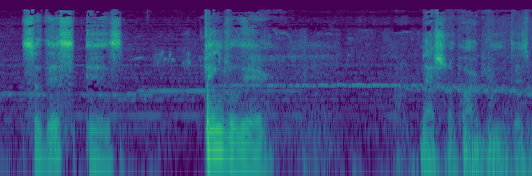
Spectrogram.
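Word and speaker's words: Þingvellir: Thingvellir. I can't say it right, but I'll try. It's like a, almost like a tree or TH, but not entirely.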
